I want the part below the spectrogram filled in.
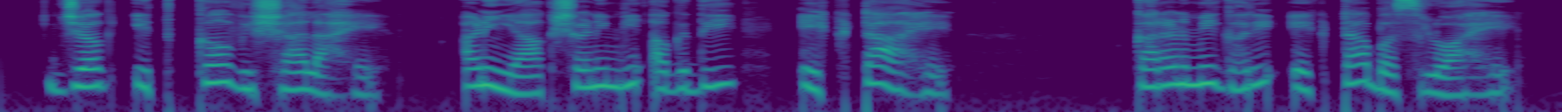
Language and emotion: Marathi, sad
